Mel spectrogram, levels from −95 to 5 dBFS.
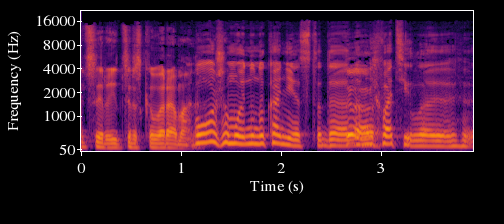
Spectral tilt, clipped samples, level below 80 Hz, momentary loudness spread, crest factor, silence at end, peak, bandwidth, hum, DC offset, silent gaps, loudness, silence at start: -4 dB/octave; under 0.1%; -76 dBFS; 4 LU; 14 dB; 0 s; -10 dBFS; 17 kHz; none; under 0.1%; none; -24 LUFS; 0 s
